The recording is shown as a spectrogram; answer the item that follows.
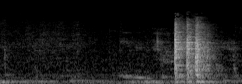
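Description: Salt shaken from a canister over a frying pan: a short, loud rattle near the end, over a steady low hum.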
